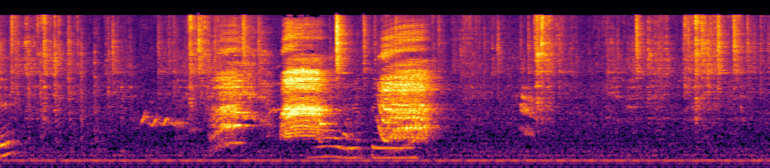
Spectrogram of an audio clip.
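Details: A blue-eyed cockatoo gives two loud, harsh, raspy screeches about a second apart, over a steady electrical hum and light household clatter.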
